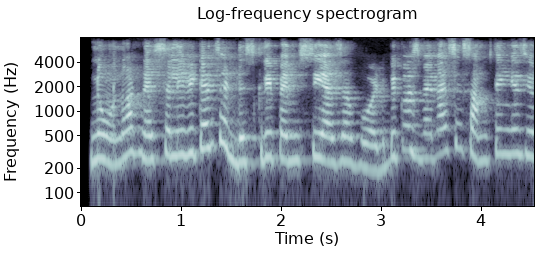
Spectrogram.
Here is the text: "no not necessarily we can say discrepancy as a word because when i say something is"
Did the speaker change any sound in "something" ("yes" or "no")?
yes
